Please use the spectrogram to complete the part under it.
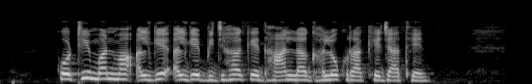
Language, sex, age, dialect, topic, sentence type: Chhattisgarhi, female, 18-24, Western/Budati/Khatahi, agriculture, statement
